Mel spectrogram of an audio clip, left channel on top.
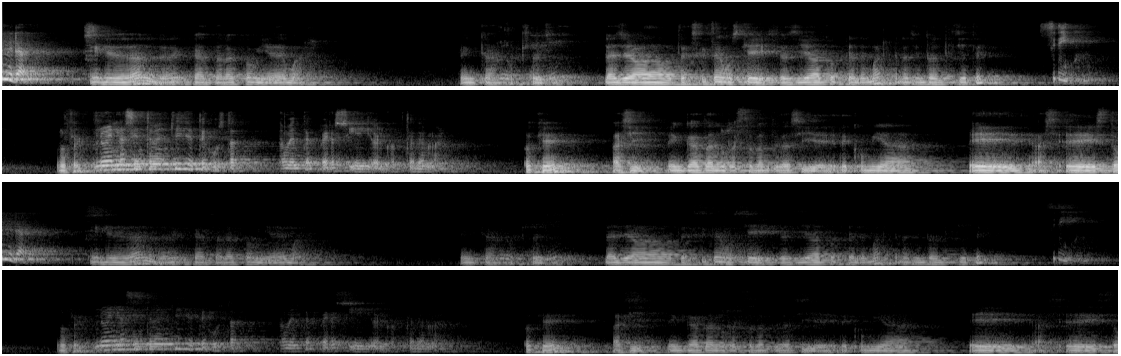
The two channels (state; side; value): quieter; right; 10.8 dB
